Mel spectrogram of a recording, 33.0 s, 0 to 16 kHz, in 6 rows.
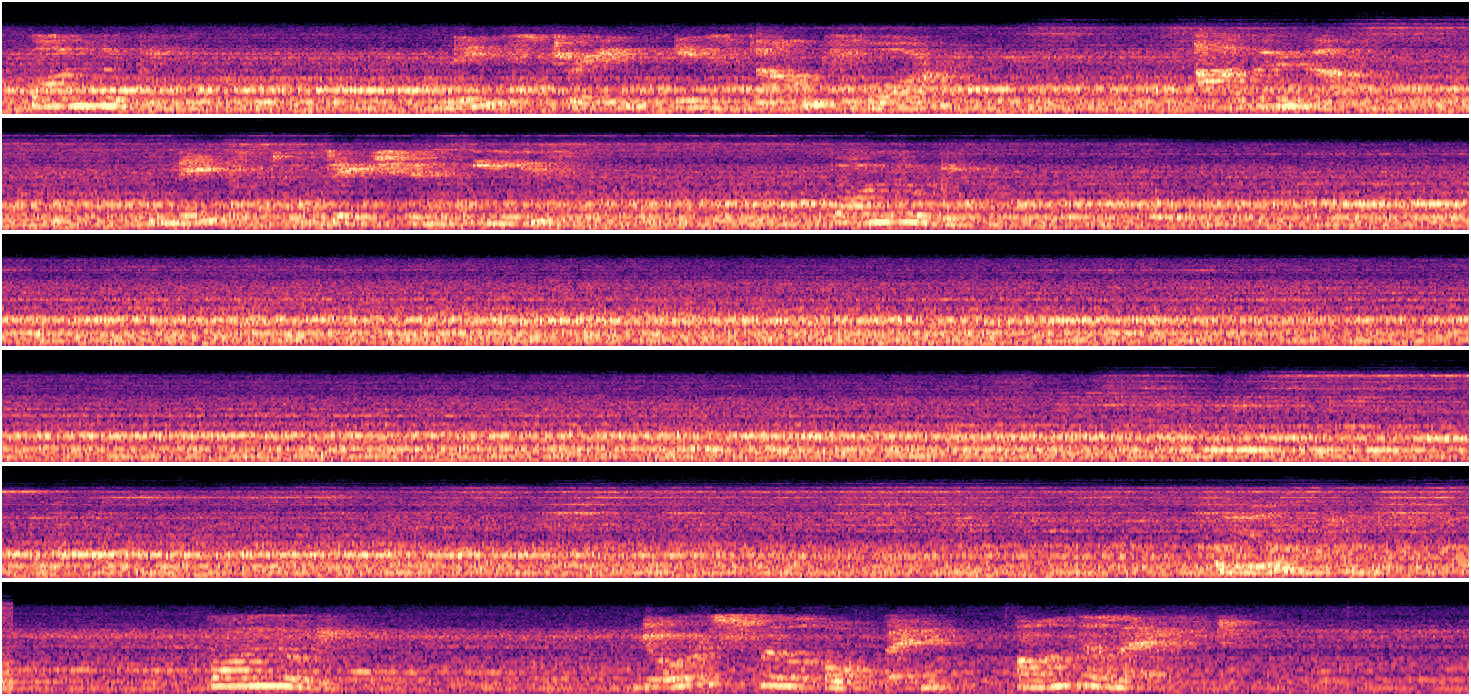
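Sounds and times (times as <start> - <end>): train wheels rumbling on rails: 19.8 - 27.6
high whining tones: 20.2 - 27.6.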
